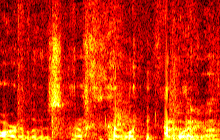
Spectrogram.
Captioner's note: laughs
